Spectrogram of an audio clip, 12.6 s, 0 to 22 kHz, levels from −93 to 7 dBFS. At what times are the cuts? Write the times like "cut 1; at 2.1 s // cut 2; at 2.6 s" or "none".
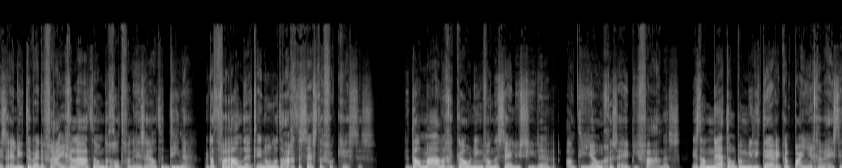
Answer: cut 1; at 3.0 s // cut 2; at 10.3 s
